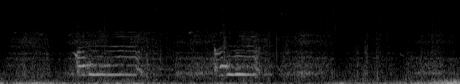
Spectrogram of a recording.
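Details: Rambler, a Black and Tan Coonhound, bays at a den tree holding a raccoon; two drawn-out, ringing bawls a little over a second apart, with quiet outdoor background and a soft thump at the end.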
